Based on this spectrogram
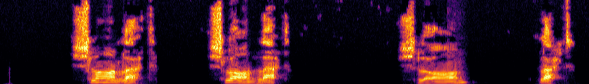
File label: goodbye irish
